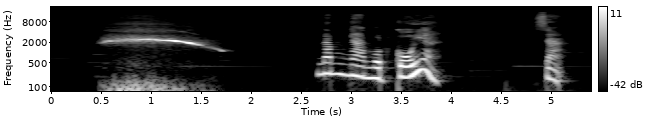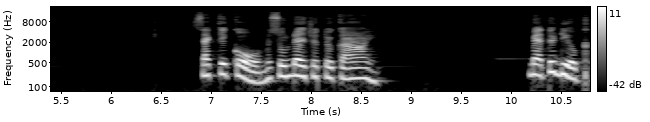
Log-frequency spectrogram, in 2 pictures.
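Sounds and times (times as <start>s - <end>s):
man whistling a single clear tone: 0.5s - 1.8s
speech: 2.7s - 4.0s, 4.9s - 5.2s, 6.9s - 8.8s, 10.2s - 10.7s.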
